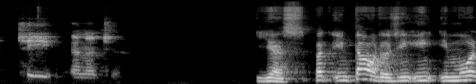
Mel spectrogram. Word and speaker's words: Dao De Jing: So basically, if we would talk about Dao De Jing, or how you pronounce it? Dao De Jing, yes.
